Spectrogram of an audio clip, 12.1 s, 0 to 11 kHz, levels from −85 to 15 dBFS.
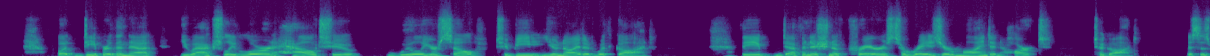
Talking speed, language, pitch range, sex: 155 wpm, English, 110-140 Hz, male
